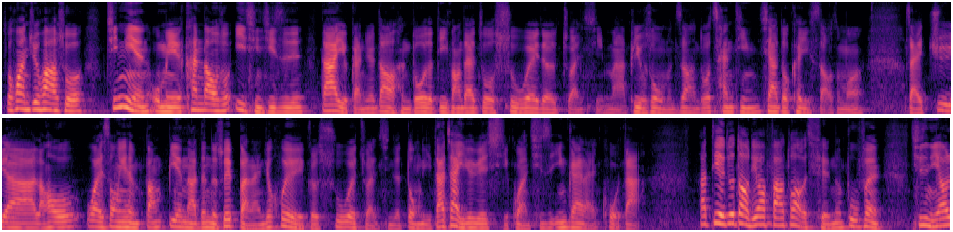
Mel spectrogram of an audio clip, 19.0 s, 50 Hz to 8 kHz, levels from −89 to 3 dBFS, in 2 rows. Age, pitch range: 20-39, 110-150 Hz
